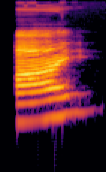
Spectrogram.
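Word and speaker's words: hay: myself right here that this is pronounced like the letter I or like your eye in your head, okay? Because you're going to want to say that it looks like the thing that horses eat, but that's not how you pronounce it in Spanish.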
